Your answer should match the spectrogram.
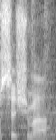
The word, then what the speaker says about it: Tsushima: I know it really Tsushima is the way to name. It pronounce just sounds so funny to me when people say it.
